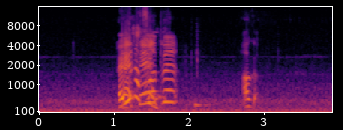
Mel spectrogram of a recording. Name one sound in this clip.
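A young boy speaks briefly into a headset microphone.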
